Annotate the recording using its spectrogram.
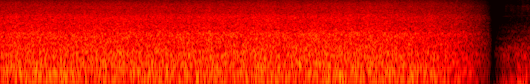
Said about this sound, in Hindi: पीर पंजाल से आने वाले खौफनाक पानी नज़र आ रहे हैं।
